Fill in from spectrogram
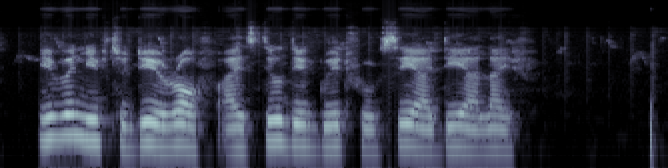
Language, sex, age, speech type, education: Nigerian Pidgin, female, 15-29, spontaneous, tertiary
